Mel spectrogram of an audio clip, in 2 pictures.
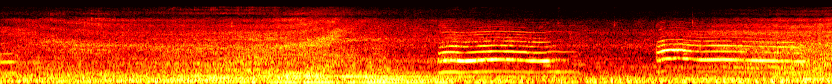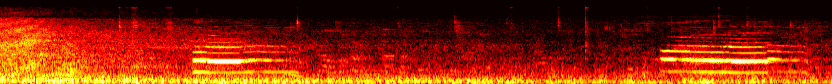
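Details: Male cat calling a wild female to mate: four drawn-out, harmonically rich yowls, each about a second long, with a steady low rumble of traffic or engine noise underneath.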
